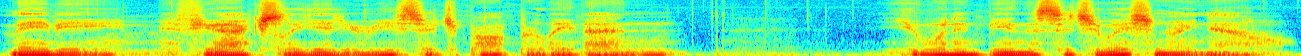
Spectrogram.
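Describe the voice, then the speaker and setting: A man acts out a smug, flirty vampire in an ASMR roleplay, whispering low and very husky, right up close and dry. He takes his time, teasing and talking down to his captive in an unhurried, condescending way. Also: no room sound, heavily acted. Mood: mocking. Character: flirty, smug male vampire toying with a captured hunter.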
